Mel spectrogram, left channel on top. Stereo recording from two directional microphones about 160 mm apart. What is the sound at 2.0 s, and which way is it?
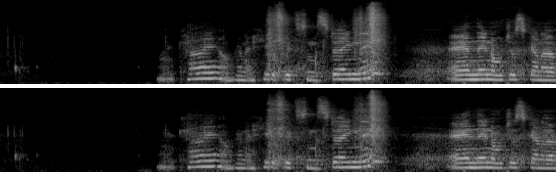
Speech, 25° left (ahead or behind).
